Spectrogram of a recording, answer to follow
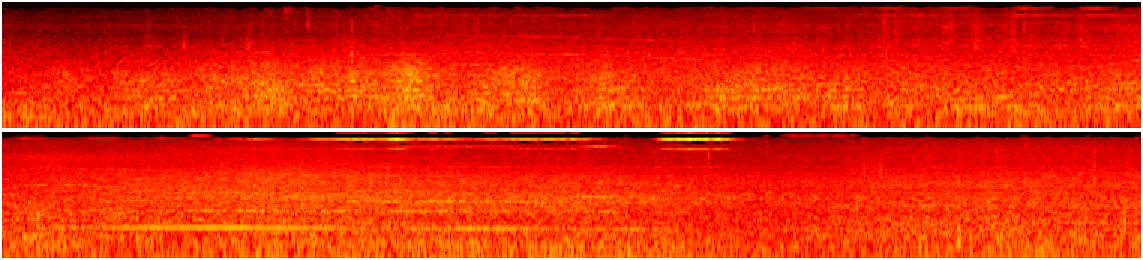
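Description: Motorcade vehicles moving at low speed: motorcycle and car engines with tyre and road noise. A steady hum comes in for a few seconds in the second half.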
